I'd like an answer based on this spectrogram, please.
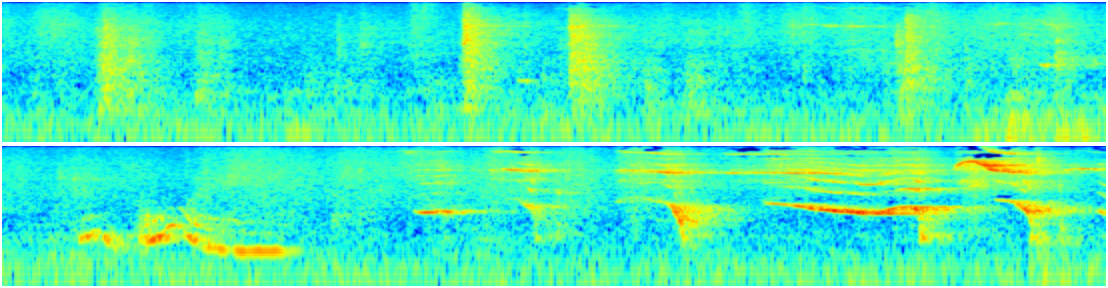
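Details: Neutered black tri male puppy being bathed, giving rising and falling whines and whimpers that grow louder toward the end, over running water and splashing sounds.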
